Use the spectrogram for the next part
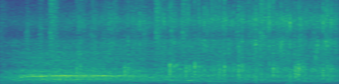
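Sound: applause sound effect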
